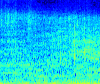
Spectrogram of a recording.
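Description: Outdoor street noise with the low, steady rumble of a motor vehicle engine close by, growing louder about one and a half seconds in.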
